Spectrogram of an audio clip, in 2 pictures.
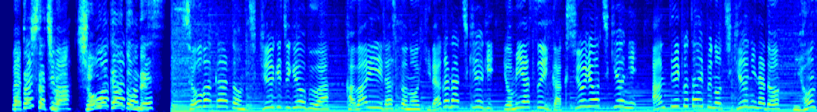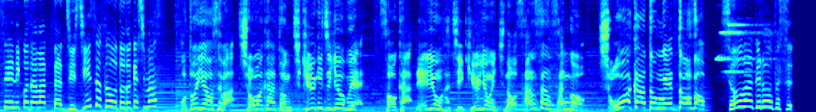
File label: radio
